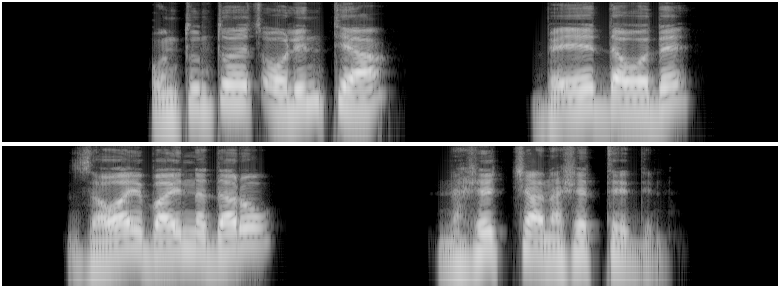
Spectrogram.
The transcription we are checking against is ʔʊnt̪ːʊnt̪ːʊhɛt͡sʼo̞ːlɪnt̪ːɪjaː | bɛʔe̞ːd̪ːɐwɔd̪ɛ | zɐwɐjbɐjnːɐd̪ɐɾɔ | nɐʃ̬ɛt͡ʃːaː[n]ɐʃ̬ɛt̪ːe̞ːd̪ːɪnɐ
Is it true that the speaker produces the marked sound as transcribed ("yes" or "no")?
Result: yes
